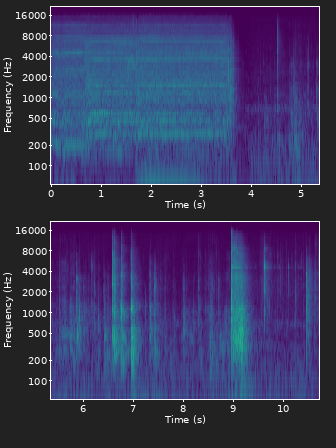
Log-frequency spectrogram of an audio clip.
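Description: A drill grinds steadily through a piece of scrap metal being shaped into a latch for a homemade hot tent stove, then cuts off, followed by scattered clanks and handling knocks of metal.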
